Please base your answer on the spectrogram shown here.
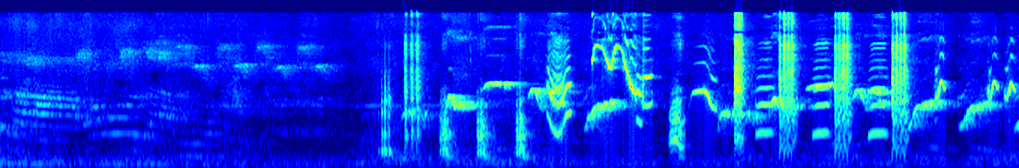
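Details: Relaxed Nias hill myna calling intended to get a bird to sing back: after a faint quiet start come loud squawks mixed with looping whistles and sharp rising notes.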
